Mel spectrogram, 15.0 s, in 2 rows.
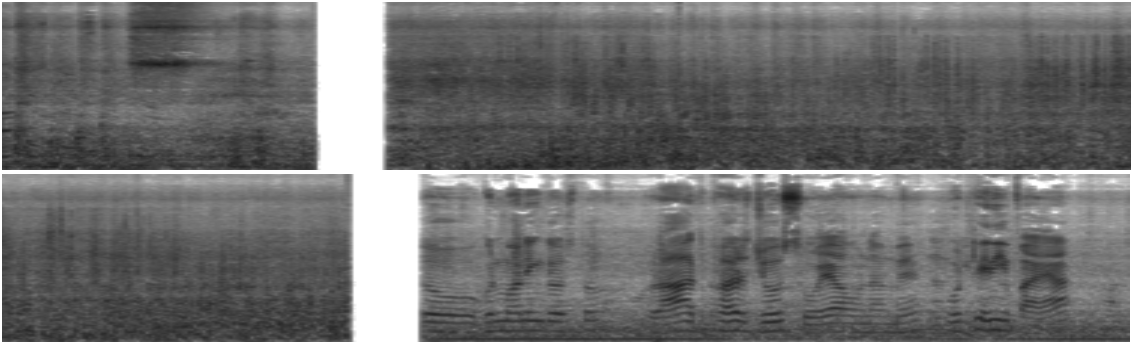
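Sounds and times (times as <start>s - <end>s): train coach rumbling and rattling: 0.0s - 9.8s, 10.4s - 15.0s
wind rushing on microphone: 1.4s - 9.8s.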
